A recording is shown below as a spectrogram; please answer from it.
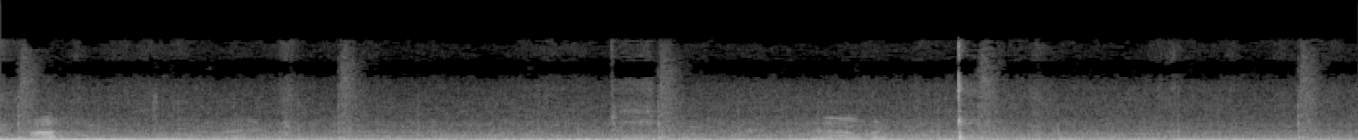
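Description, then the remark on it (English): A car engine idles loudly and steadily with its exhaust valves opened, its deep throaty rumble holding a constant low drone throughout, with faint voices murmuring in the background. “Once that started up, then see if it's open.”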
